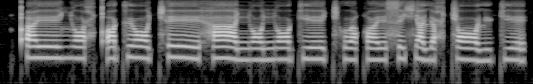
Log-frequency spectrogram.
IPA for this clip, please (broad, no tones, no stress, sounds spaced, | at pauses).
qʼ eː ʎ ɔː ħ qʼ ɔ kʲ ɔː cʰ eː h aː ɲ ɔː ɲ ɔː kʲ eː cʰ ʊː qʷ eː s e ç ɾ a lʲ ɨ ħ c ɔː lʲ ɨ kʲ e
